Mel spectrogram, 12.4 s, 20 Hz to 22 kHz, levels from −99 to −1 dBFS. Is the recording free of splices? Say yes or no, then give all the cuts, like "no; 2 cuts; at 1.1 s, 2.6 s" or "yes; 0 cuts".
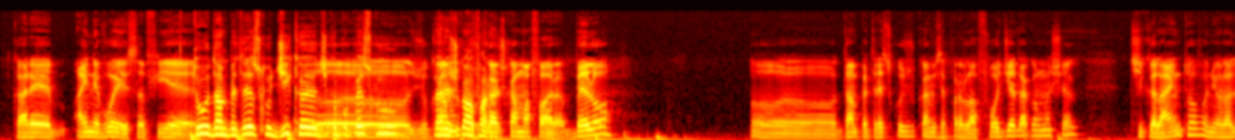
yes; 0 cuts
